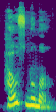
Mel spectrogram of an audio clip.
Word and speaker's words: Hausnummer: Hausnummer. Second category. There are three syllables, stress is on house.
